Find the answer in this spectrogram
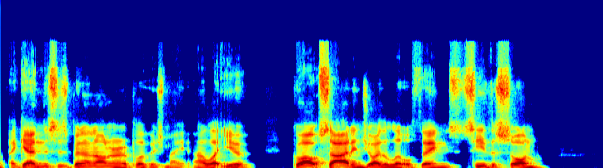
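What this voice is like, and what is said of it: Strong, hard-to-understand accent. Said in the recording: “My accent's hard enough to figure out what I'm saying.”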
